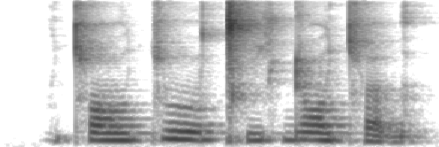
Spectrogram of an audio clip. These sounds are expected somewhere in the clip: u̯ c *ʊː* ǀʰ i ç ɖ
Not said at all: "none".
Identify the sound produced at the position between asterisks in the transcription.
ʊː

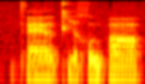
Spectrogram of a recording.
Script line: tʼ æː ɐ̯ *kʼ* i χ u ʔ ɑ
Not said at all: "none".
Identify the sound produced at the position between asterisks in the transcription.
kʼ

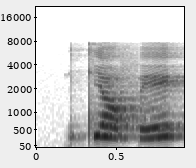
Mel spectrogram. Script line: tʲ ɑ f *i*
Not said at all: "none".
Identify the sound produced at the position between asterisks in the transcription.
e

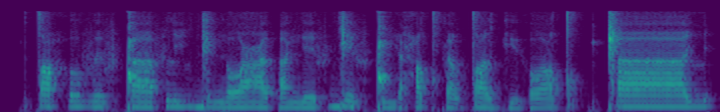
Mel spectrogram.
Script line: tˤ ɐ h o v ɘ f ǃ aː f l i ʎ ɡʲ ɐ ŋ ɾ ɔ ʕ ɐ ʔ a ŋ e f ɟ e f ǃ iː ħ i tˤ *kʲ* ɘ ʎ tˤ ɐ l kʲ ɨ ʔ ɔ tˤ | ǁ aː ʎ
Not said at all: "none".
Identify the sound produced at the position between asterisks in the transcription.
k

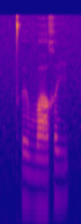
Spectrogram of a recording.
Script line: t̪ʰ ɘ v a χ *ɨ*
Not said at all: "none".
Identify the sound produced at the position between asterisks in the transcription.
i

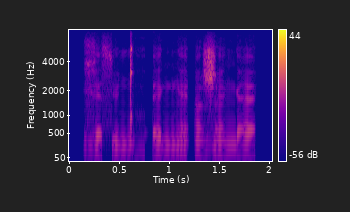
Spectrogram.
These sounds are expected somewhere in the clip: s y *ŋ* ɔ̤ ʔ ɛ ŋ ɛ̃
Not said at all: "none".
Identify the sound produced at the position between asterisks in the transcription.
ŋ͡ǃ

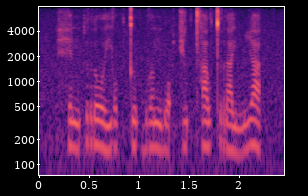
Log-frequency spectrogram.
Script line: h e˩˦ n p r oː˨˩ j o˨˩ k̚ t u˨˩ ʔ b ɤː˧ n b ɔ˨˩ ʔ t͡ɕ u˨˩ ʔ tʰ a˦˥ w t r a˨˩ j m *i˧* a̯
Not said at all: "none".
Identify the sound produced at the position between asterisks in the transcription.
i˥˩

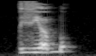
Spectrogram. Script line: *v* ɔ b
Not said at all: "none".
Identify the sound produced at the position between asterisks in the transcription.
vʲ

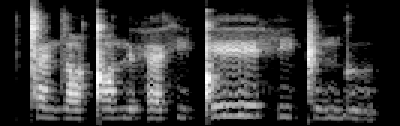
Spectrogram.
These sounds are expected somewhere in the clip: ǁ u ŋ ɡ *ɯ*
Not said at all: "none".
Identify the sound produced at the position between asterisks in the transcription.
ɯ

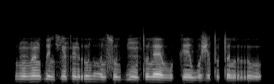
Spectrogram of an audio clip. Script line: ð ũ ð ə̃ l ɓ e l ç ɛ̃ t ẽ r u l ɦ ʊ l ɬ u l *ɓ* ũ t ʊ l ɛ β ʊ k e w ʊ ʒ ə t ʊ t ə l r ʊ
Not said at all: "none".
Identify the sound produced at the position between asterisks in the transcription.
ɓ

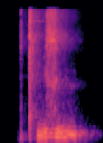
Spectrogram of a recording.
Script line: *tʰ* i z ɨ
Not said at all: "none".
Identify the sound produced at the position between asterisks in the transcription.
tʰ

